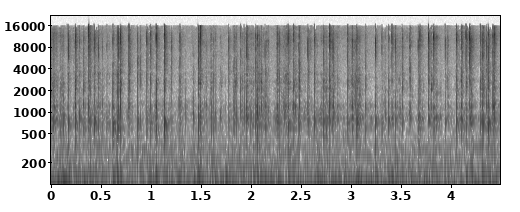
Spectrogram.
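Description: A smartphone in a mint green plastic case stands upright on a table while its sides are tapped and scratched quickly with long fingernails. The result is a dense, continuous stream of sharp plastic clicks with very short ring, mixed with scratchy rasps and a faint low rumble underneath.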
